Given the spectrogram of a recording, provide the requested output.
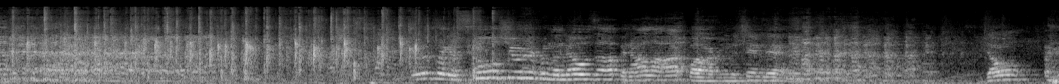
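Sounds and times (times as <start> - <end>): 
laughter: 0.0 - 2.7, 7.7 - 9.9
audience applause for a comedian: 0.0 - 5.0
speech: 4.4 - 10.5.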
